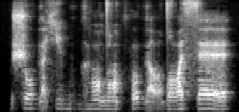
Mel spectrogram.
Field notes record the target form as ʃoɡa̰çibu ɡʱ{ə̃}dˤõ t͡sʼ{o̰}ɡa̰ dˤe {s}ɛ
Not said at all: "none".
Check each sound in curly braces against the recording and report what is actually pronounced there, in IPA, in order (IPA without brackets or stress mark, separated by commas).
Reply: ã, o, s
